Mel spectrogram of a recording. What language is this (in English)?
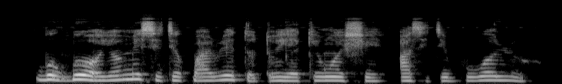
Yoruba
